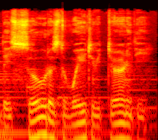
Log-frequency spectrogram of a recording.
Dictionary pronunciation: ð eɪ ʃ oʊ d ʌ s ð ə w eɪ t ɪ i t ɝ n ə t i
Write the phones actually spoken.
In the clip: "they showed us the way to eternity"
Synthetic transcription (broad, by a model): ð eɪ s oʊ d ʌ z ð ə w eɪ t ɪ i t ɝ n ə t i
